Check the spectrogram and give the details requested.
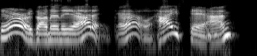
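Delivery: animated sitcom-style cartoon alien voice. Speakers trade voices; one answers in the American Dad alien voice. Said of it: "It sounded like the alien from what is that? American Dad?".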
